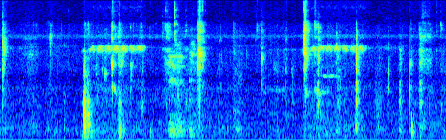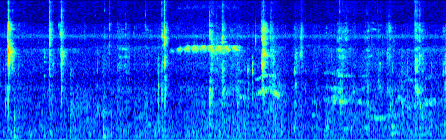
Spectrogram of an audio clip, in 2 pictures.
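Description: Faint chewing of chicken: scattered mouth clicks and smacks coming in short bursts every second or two.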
